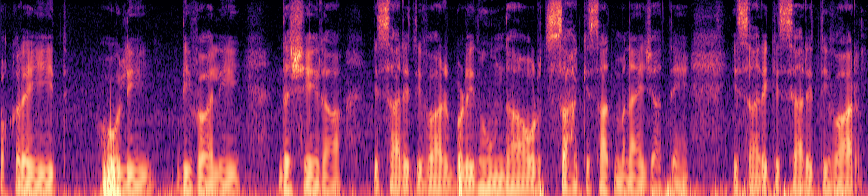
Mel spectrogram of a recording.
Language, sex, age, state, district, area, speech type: Urdu, male, 30-45, Delhi, Central Delhi, urban, spontaneous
